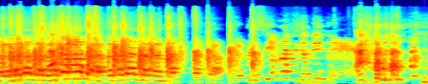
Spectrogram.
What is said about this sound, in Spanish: Bravo, bravo. Un aplauso, un aplauso. Bravo, bravo.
